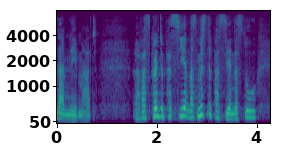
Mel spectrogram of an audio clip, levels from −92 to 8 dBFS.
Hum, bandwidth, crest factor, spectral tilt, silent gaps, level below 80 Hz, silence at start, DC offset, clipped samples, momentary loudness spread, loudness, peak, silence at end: none; 7.4 kHz; 22 dB; -6.5 dB/octave; none; -82 dBFS; 0 s; under 0.1%; under 0.1%; 16 LU; -34 LUFS; -14 dBFS; 0.15 s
